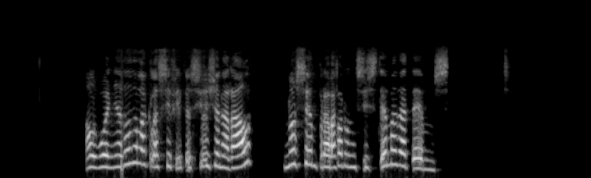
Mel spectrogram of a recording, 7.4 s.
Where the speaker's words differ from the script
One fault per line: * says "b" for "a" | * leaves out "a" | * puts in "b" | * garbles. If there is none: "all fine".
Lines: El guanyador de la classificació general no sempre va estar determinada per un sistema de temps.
* leaves out "estar determinada"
